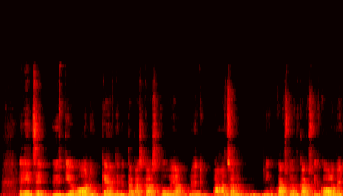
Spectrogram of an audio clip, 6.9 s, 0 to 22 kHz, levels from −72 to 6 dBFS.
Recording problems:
off-mic speech; far
room echo; slight; dies away in 0.5 s

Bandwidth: 14.5 kHz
